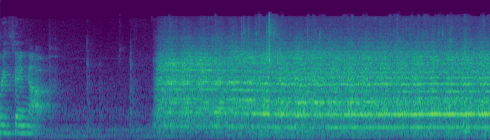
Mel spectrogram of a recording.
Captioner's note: juicer whirs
